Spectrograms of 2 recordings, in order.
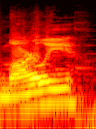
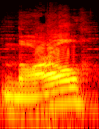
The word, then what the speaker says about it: Marle: true gentleman now this one I've always called Marlee and and that makes sense cuz it looks like Marley but apparently it's moral that's a dumb name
